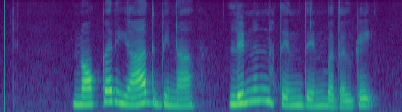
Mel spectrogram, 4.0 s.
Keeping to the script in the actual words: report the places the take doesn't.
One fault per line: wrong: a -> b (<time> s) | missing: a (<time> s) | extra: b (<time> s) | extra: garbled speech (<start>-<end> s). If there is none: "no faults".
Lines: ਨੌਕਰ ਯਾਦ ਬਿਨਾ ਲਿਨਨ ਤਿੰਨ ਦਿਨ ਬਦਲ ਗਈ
no faults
